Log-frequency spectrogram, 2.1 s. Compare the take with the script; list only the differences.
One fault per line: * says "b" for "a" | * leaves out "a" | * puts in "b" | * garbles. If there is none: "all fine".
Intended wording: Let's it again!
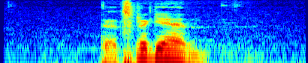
all fine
